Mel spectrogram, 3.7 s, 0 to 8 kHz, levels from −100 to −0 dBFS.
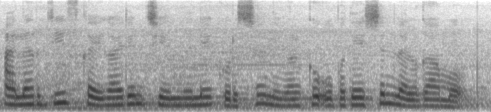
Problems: none marked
